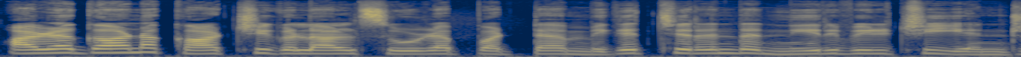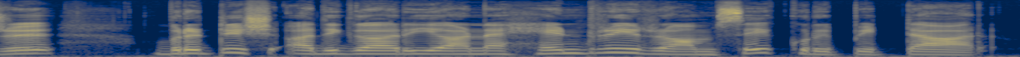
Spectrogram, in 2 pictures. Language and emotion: Tamil, neutral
